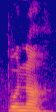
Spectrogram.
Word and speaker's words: पुनः: इनका उच्चारण ह की तरह, आधे ह की तरह होता है, लेकिन ह लिखा नहीं जाता है। नीचे दिए गए शब्दों के उच्चारण में अंतर का अभ्यास करें। पुनः, ग्रह, पुनः, ग्रह, अतः,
